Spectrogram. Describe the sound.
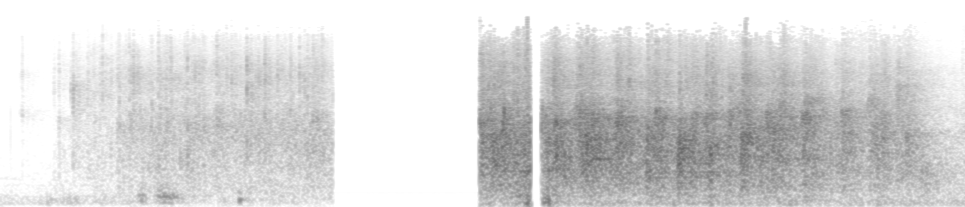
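An audience applauds to welcome a speaker, a dense, sustained wash of clapping broken by a brief silent gap before it resumes and slowly tapers.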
